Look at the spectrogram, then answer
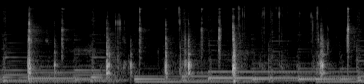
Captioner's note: brayer clacking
